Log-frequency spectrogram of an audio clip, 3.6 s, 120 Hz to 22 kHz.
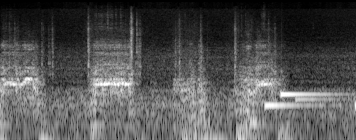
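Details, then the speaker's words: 2021 Ford F-150 XL 4x4, under 60,000 miles, with suspected suspension damage from an impact: spaced dull thumps, the electric steering motor audible, then a steady two-note steering assist fault warning chime. "steering assist fault yeah you can hear that electric [Music] motor"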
